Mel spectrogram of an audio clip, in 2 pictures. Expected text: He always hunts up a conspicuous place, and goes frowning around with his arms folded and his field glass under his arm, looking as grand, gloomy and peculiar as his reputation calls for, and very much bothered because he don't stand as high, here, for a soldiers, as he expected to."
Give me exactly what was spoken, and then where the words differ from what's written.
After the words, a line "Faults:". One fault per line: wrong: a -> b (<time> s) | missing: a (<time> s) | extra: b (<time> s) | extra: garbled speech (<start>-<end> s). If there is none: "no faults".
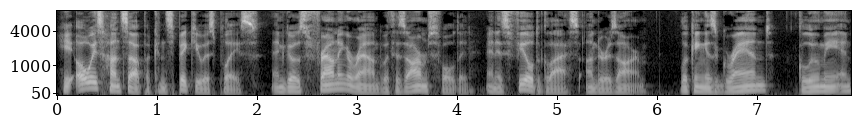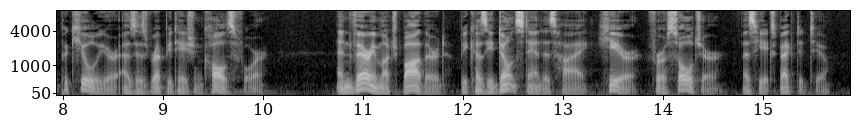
He always hunts up a conspicuous place, and goes frowning around with his arms folded and his field glass under his arm, looking as grand, gloomy and peculiar as his reputation calls for, and very much bothered because he don't stand as high, here, for a soldier, as he expected to."
Faults:
wrong: soldiers -> soldier (14.1 s)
